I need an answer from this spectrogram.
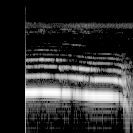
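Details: Female Catahoula Leopard Dog indoors asking for a late breakfast with one sustained, steady howl of about two seconds with rich harmonics, holding a single pitch before dropping and breaking off at the end. No other sounds.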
